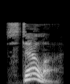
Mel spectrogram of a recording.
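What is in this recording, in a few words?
"stela", British English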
